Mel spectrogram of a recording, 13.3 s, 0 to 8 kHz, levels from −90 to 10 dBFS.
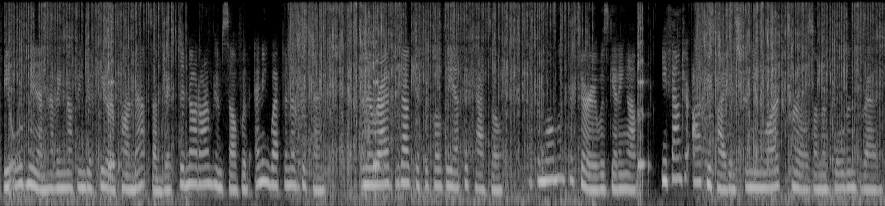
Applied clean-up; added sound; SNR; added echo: none; Tearing + Burping, eructation; 9 dB; none.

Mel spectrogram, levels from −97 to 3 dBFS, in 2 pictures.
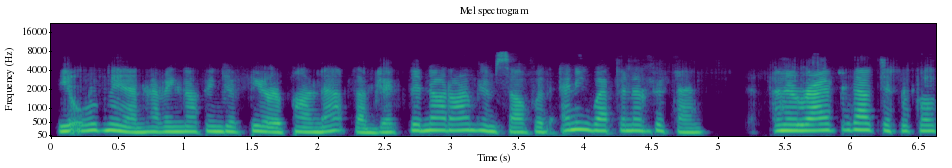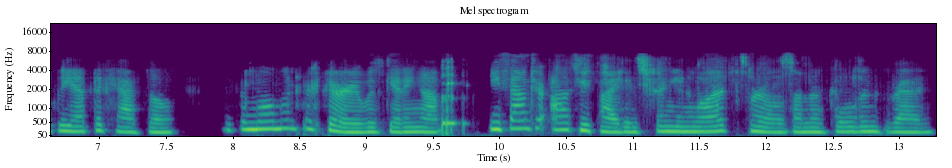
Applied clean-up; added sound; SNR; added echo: neural mask model Resemble Enhance denoiser.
